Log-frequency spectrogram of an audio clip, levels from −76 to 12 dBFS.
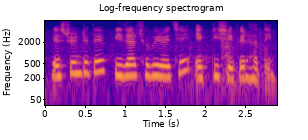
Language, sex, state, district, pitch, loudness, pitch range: Bengali, female, West Bengal, Alipurduar, 235 Hz, -14 LUFS, 205-280 Hz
